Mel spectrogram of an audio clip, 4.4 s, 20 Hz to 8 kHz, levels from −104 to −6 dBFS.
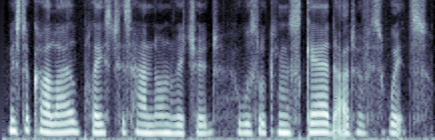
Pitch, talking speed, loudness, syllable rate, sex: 190 Hz, 205 wpm, -17 LUFS, 5.3 syllables/s, female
